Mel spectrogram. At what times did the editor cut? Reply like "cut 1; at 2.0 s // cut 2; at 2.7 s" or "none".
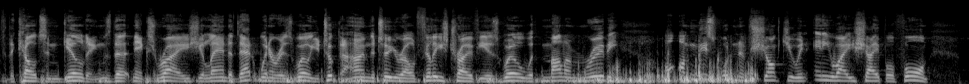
cut 1; at 1.3 s // cut 2; at 6.9 s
